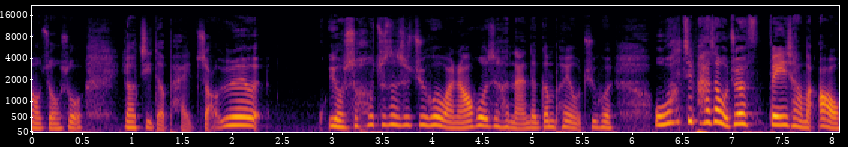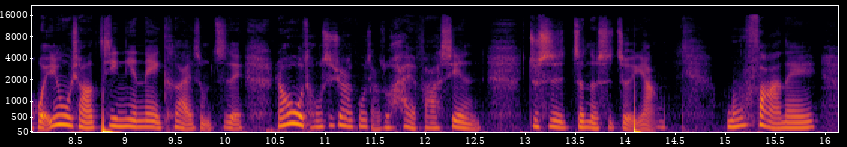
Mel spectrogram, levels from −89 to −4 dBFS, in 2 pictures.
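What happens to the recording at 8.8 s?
A deep, low thump cuts into the speech at 8.78 s and is gone by 8.91 s. It peaks at about -5 dBFS and dies away quickly, with a decay of about 29 ms. This is a phantom power thump. The supply to the microphone input was switched while the channel was live, and that sudden DC step passed through the input's coupling capacitors as a single low-frequency pulse before they settled.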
